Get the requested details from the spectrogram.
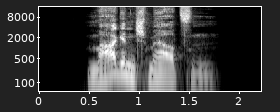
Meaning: plural of Magenschmerz
- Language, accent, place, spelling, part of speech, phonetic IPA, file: German, Germany, Berlin, Magenschmerzen, noun, [ˈmaːɡn̩ˌʃmɛʁt͡sn̩], De-Magenschmerzen.ogg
